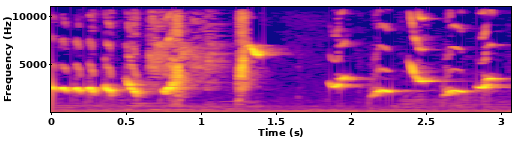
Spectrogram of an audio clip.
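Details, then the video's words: Green leafbird delivering varied chirps and whistles: rapid twittering notes, a sharp upward sweep, then several slurred whistles in quick succession. "Burung cucak ijo lain pasti ikut bunyi"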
